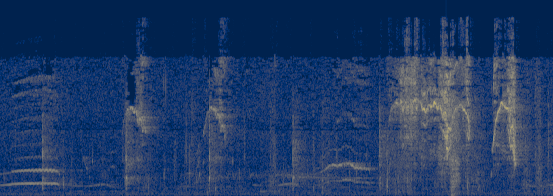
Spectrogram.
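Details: Young monkey RAIN cries out for mother RANY, who cannot help. Drawn-out tonal wails and short upward squeals come in bursts, with sharp high shrieks near the end over faint background noise.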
